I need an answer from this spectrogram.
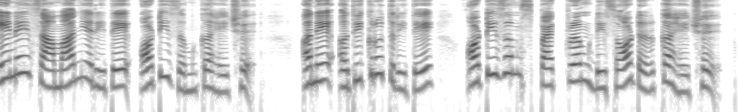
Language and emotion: Gujarati, neutral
